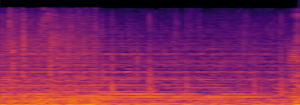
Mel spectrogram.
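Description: Fire crackling, a steady hiss with small ticks, under background music with a few held notes.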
